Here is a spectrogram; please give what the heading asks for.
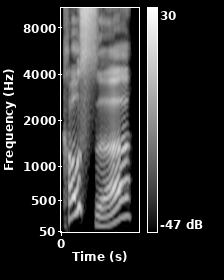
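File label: "kao3 shi4", Mandarin Chinese; HSK2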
